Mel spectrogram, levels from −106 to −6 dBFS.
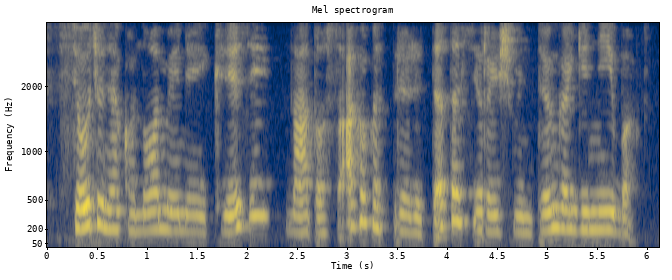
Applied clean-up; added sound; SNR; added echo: none; none; none; none.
